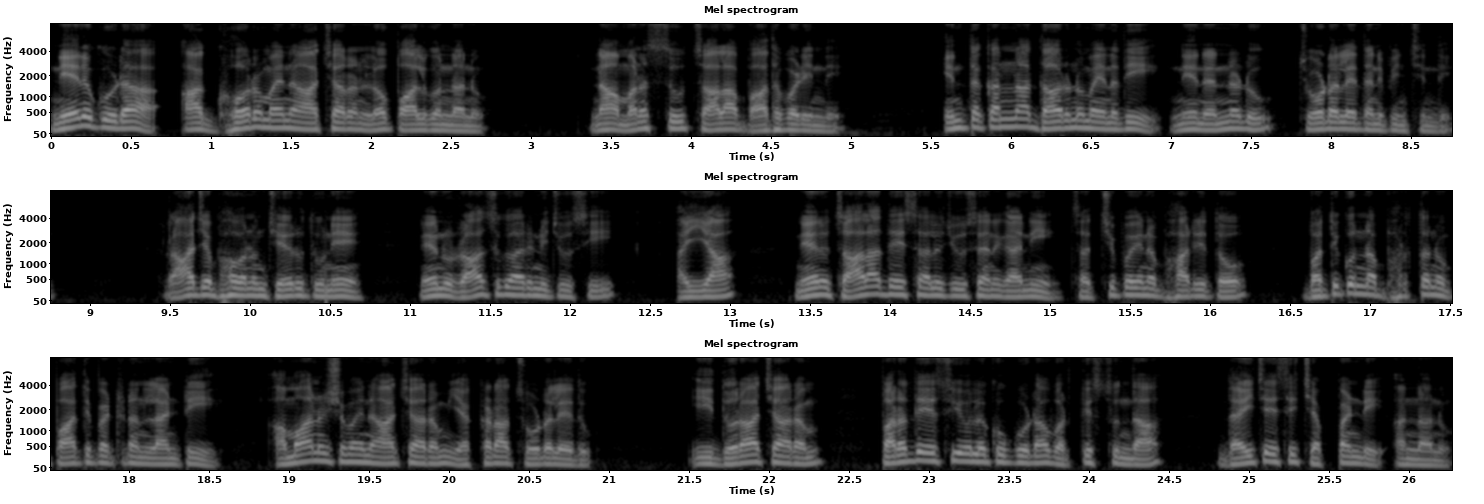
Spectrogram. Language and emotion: Telugu, neutral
